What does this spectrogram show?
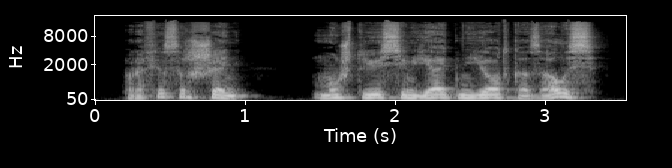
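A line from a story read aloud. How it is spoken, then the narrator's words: Whispered question. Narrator (Russian): Го Чан Чен шепотом спросил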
